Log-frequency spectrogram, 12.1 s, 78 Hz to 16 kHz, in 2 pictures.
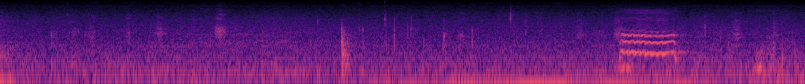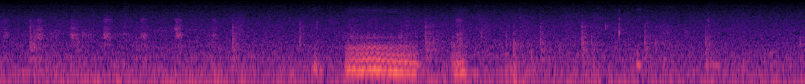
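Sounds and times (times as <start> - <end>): puppy grumbling: 4.4 - 7.5, 8.4 - 9.7
puppy squeaking: 4.6 - 5.2.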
